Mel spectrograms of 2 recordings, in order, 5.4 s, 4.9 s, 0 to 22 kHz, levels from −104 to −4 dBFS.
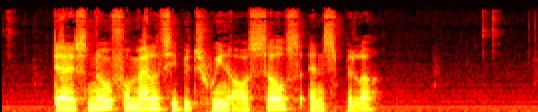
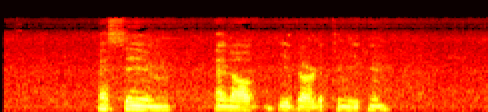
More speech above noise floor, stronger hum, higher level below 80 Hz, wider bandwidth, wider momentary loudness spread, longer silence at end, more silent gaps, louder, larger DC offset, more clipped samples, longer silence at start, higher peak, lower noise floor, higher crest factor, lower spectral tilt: first, 40 dB vs 31 dB; neither; first, -48 dBFS vs -54 dBFS; first, 16 kHz vs 11.5 kHz; about the same, 10 LU vs 11 LU; first, 1.6 s vs 1 s; neither; first, -16 LUFS vs -20 LUFS; neither; neither; second, 0.55 s vs 1 s; about the same, 0 dBFS vs -2 dBFS; first, -56 dBFS vs -50 dBFS; about the same, 16 dB vs 18 dB; about the same, -6.5 dB/octave vs -7.5 dB/octave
